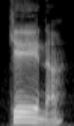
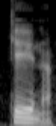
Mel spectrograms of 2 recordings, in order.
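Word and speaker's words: cena: mudou com o tempo vamos pegar uma palavra como ah Kena que nos deu seia em português como a seia de Natal etc né seia vem de Kena que que aconteceu o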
